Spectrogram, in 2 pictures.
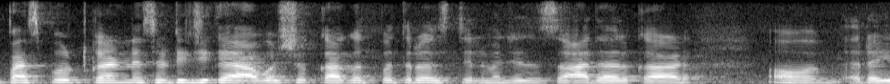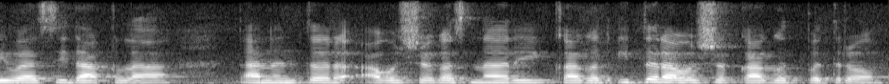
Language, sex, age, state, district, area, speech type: Marathi, female, 18-30, Maharashtra, Sindhudurg, rural, spontaneous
